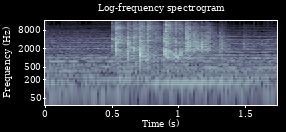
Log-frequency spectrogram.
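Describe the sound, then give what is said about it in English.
A quick burst of hard clattering as dice tumble through a dice tower, rattling against each other and a hard surface for about a second, fairly loud, with no talking. “Dice Tower started out so strong tonight.”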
